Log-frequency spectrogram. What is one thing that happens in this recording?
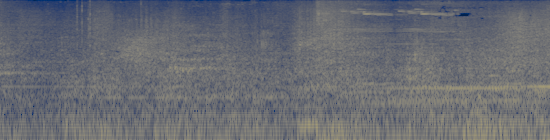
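Spells and sword strikes crackle and clash in a game battle.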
